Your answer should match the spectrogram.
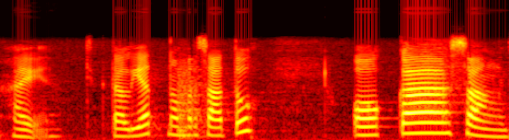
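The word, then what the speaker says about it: おかあさん: kita lihat nomor satu Oka sang jadi pengucapan itu harus sesuai dengan tulisannya ya kalau double vokal maka pengucapannya juga panjang Oke sang Jadi tidak boleh Oka sang tidak boleh harus Oka sang penulisannya vokal ada hurufnya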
